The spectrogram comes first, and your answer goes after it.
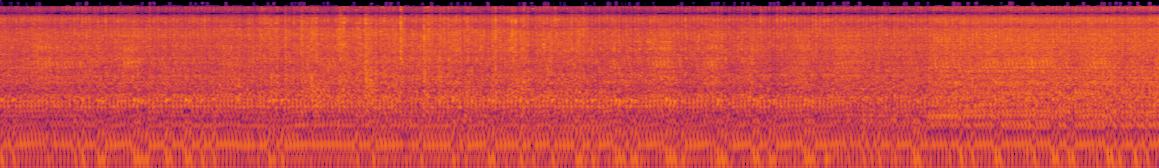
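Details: Briggs and Stratton tiller engine with new China-made carburetor, spark plug, air filter and fuel line, idle screw adjusted: steady low thumping single-cylinder chug at even idle, no surging or misfires; running fine.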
